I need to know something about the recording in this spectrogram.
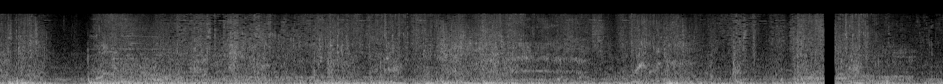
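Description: Swords clash and bones clatter in a fight.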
